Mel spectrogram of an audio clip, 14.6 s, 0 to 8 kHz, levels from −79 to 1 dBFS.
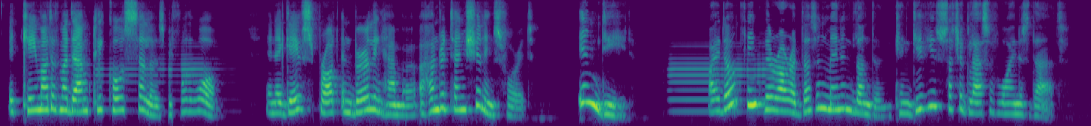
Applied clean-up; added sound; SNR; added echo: neural mask model RNNoise.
